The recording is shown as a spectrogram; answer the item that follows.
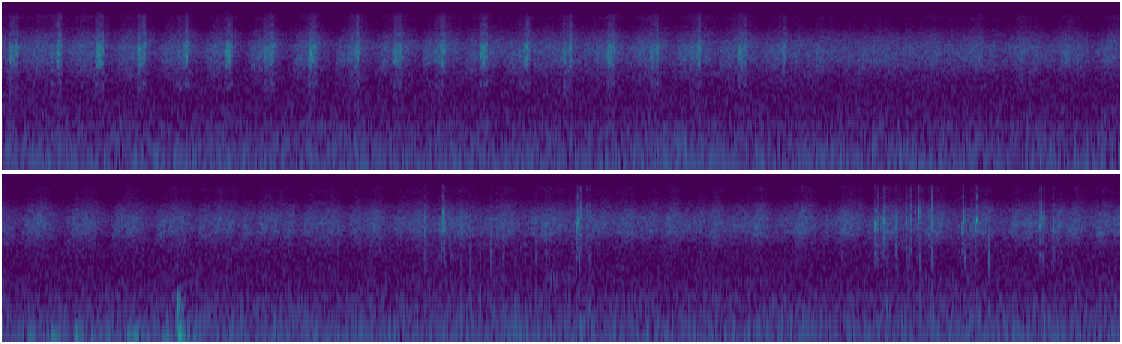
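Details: Male Gomphocerus sibiricus, the Siberian grasshopper, in courtship with a female: a run of regular, hissy rasping pulses for several seconds, then sparser irregular scratches and a soft click.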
